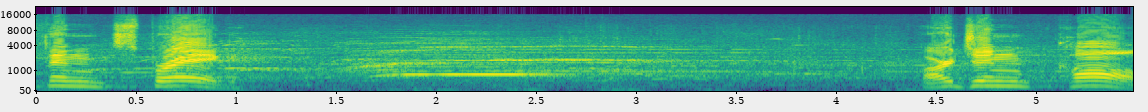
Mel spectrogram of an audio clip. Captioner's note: applause and cheering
